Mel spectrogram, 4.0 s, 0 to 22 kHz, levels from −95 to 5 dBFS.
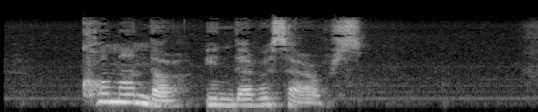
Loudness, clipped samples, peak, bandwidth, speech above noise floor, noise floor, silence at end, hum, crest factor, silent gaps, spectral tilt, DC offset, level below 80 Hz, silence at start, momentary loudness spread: -20 LUFS; under 0.1%; -4 dBFS; 12.5 kHz; 37 dB; -57 dBFS; 1.35 s; none; 18 dB; none; -4.5 dB/octave; under 0.1%; -64 dBFS; 0.6 s; 10 LU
